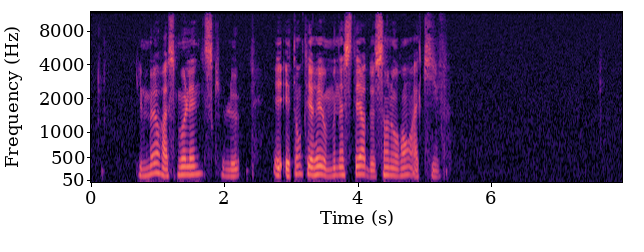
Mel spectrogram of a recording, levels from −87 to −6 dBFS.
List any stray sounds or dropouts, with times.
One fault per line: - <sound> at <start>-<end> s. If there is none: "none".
none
